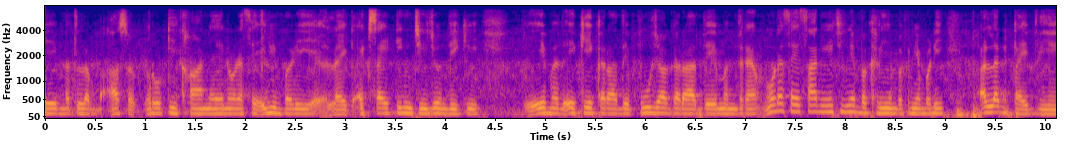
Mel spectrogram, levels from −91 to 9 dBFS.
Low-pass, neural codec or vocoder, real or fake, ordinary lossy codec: 7.2 kHz; codec, 24 kHz, 6 kbps, HILCodec; fake; none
